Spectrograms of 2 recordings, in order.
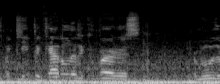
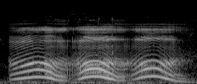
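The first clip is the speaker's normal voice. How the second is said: appreciative hums; 12 semitones higher, 3 dB quieter, much slower than usual. Real, not acted. Savoring the look of the car.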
